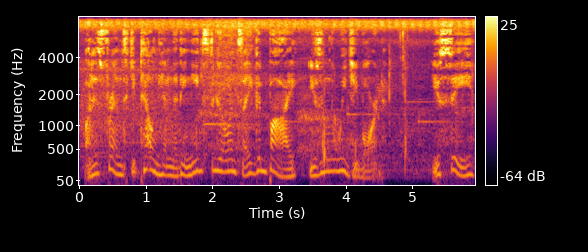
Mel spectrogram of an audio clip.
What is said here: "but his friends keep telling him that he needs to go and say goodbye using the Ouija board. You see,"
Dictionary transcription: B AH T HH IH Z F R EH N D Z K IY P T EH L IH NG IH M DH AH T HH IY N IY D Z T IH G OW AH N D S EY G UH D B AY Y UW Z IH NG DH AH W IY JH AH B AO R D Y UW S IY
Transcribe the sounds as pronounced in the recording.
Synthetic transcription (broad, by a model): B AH T HH IH Z F R EH N D Z K IY P T EH L IH NG IH M DH AH T HH IY N IY D Z T IH G OW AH N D S EY G UH D B AY Y UW Z IH NG DH AH W IY JH AH B AO R D Y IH S IY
